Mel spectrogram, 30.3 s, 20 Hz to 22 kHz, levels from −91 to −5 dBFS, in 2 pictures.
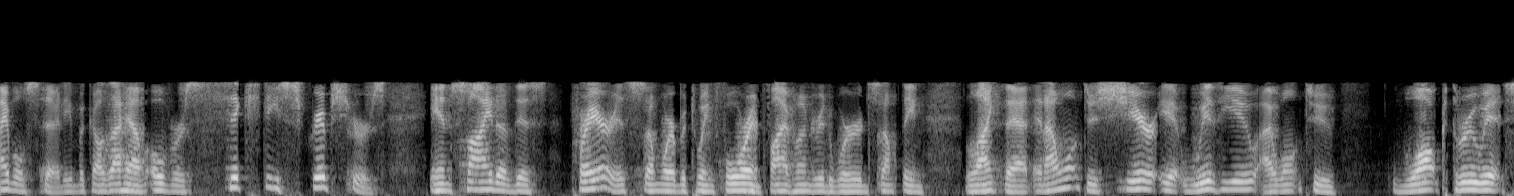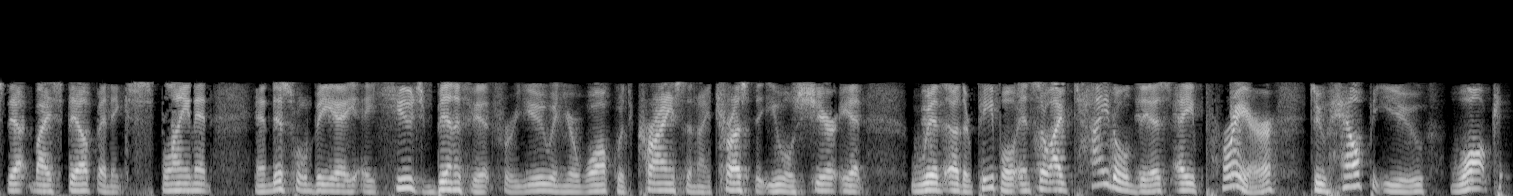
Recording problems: garbled, watery; badly; nothing above 4 kHz
abrupt cut into speech; at the start

